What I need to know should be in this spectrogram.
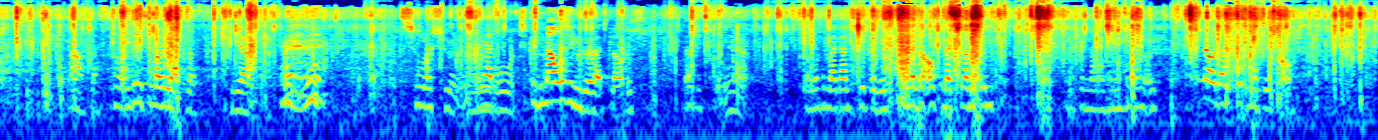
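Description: A woman talks calmly nearby, outdoors.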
